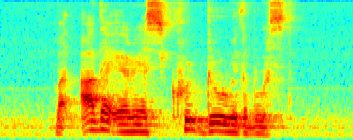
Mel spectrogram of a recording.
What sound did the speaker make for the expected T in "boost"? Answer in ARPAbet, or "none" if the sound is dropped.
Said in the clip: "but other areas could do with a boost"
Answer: T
